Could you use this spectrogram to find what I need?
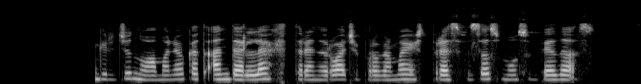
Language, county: Lithuanian, Panevėžys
